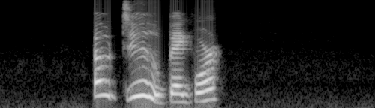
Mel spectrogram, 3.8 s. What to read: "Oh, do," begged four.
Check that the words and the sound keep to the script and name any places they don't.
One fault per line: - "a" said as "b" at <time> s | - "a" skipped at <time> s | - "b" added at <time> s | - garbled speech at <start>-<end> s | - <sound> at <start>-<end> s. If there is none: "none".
none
